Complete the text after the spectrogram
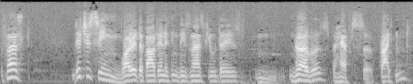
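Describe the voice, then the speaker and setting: Suave detective, husky, lively intonation, urbane, droll, unflappable, 1940s radio drama, dull old recording. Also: male voice, medium pitch, normal speed. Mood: polite, inquiring. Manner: urbane, droll, dryly teasing. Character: suave, wry, unflappable male amateur sleuth.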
